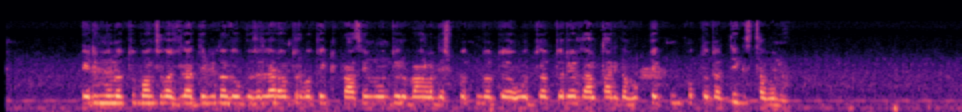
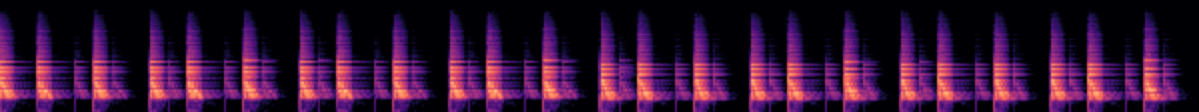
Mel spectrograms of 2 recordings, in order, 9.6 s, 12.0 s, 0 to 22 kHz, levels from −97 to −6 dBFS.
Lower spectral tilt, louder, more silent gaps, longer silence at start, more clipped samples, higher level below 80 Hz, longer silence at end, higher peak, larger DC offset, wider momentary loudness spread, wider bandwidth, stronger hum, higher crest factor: first, -5.5 dB/octave vs -2.5 dB/octave; second, -27 LUFS vs -24 LUFS; second, none vs 1.44-1.50 s, 2.94-2.99 s, 4.44-4.49 s, 5.94-5.99 s, 7.44-7.49 s, 8.94-9.00 s, 10.44-10.50 s; first, 0.8 s vs 0 s; neither; first, -58 dBFS vs -66 dBFS; first, 0.65 s vs 0.4 s; second, -10 dBFS vs -2 dBFS; neither; about the same, 9 LU vs 8 LU; about the same, 11.5 kHz vs 11.5 kHz; neither; about the same, 18 dB vs 22 dB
